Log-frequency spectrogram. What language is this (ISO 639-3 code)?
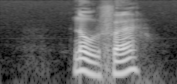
swe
